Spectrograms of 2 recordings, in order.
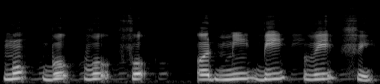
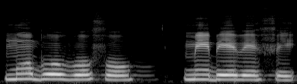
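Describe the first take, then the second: First: مو بو وہ فو with short Arabic u; pure Arabic short vowels. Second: مو بو وہ فو and مے بے وے فے with Urdu long vowels; the wrong Urdu way, loud and slow. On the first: Teacher giving correct Arabic vowels. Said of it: "عربی میں اسے پڑھیں گے". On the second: Teacher showing wrong Persian-Urdu vowels. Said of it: "اس طرح نہیں پڑھنا". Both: Shown as a demonstration.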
